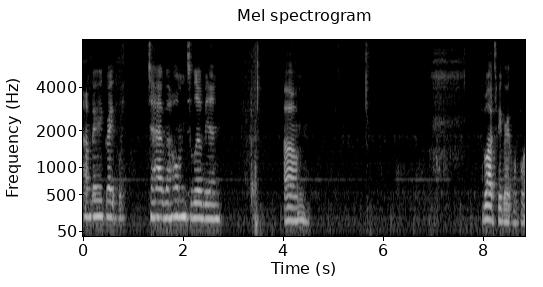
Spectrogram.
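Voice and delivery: choked up, fighting back tears. Talking to viewers on Thanksgiving, holding back tears. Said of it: "I'm trying not to cry".

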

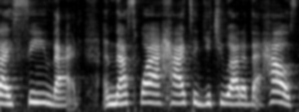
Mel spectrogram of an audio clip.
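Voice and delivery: normal talking voice

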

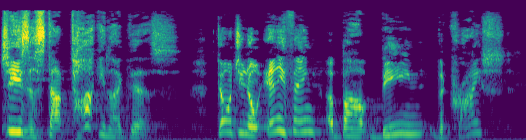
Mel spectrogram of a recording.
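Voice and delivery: hushed half-whisper, low tones. Speaker retells a disciple taking his teacher aside, in a hushed half-whisper. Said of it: "in hushed tones and in whispered words".

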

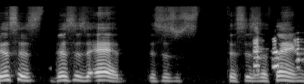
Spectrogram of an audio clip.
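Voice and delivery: ordinary delivery

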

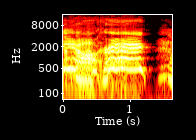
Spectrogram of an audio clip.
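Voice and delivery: very high, very loud, shrill voice. Imagining the other speaker's wife in the bedroom: imitating the wife's voice. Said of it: "and then in her voice going".

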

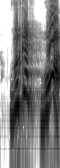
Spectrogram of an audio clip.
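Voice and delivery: shrill, very high, annoyed and perturbed tone. A woman answers an unseen voice, addressing the ceiling, perturbed and annoyed. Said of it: "perturbed and annoyed".

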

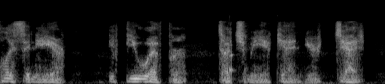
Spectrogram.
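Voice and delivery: dropped, deep, breathy whisper. Retelling another speaker's threat: imitating someone going real deep. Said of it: "You got real deep".

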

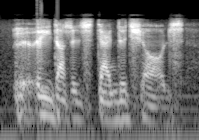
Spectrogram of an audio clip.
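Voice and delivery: grumbling low and slow. A rival character comments as the hero sets off, muttering like bad plumbing. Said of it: "muttered his rival".

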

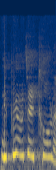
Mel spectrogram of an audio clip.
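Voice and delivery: very high voice on the verge of tears. Telling a story, the speaker acts out a college student, imitating a crying voice. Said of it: "带着哭腔哦".

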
